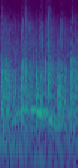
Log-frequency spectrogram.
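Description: A church congregation applauds, a short burst of dense clapping from a crowd, steady and moderately loud, with a voice speaking over it.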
